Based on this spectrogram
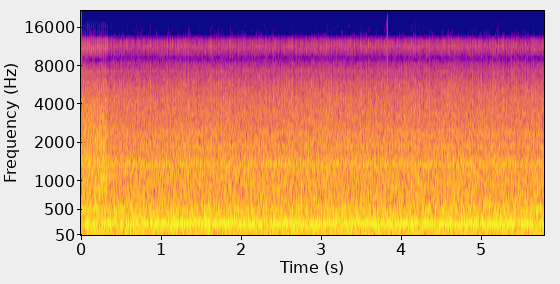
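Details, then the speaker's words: Cat 312 excavator diesel after replacing blown hydraulic hoses: steady, even drone with constant low hum, no knocks or surging; engine running normally, no leaks seen. "So, I got it running and so far we're looking good. Don't look like we got any leaks."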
